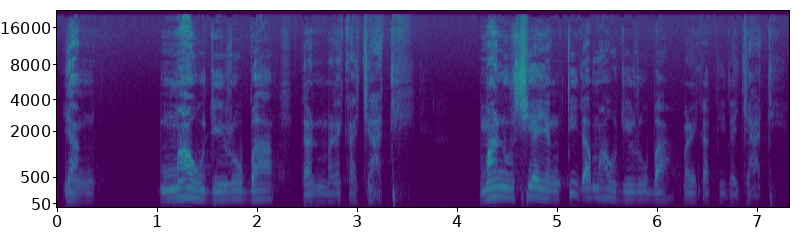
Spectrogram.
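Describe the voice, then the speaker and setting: A middle-aged man from Surabaya, a pastor giving a sermon, swinging between soft low asides and loud emphatic preaching. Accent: Indonesian, Surabaya. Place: large church hall. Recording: reverberant church hall.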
